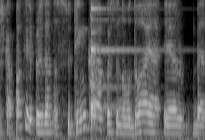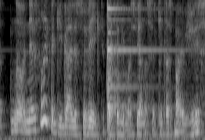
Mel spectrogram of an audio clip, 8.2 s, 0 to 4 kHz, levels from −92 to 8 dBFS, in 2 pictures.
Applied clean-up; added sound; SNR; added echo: none; Keyboard (musical); 6 dB; reverberation time 0.2 s.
